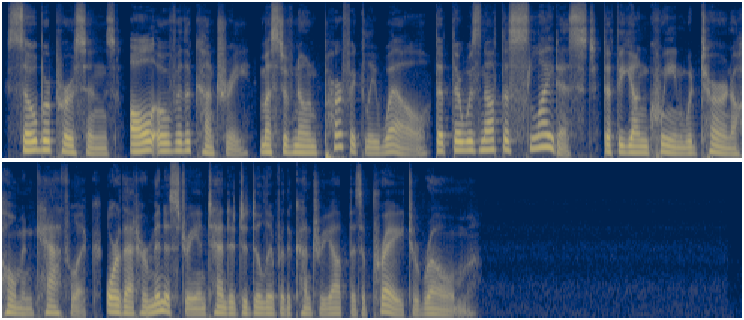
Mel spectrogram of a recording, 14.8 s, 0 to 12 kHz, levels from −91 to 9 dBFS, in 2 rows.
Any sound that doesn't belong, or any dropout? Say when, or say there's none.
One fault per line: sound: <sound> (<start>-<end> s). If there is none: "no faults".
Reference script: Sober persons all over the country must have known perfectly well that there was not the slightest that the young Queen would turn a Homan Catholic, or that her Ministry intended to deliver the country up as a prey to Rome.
no faults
